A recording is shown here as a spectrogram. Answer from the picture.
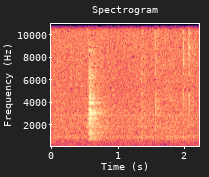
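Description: Computer mouse clicking: one soft click about half a second in, then a few faint ticks of the scroll wheel as the drawing is zoomed, over a low steady hum.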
